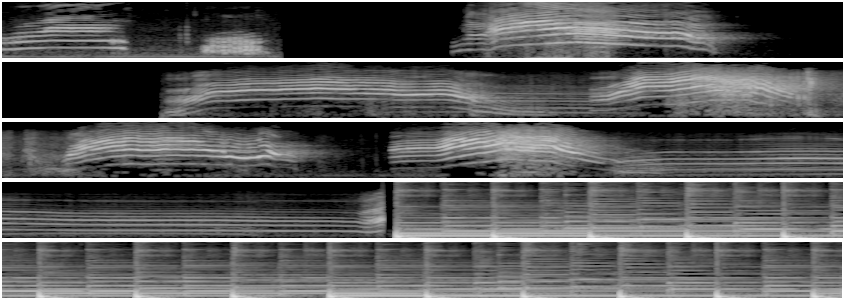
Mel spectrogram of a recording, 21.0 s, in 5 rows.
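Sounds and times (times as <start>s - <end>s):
cat yowling: 0.0s - 1.4s, 2.3s - 3.8s, 5.0s - 14.5s.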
